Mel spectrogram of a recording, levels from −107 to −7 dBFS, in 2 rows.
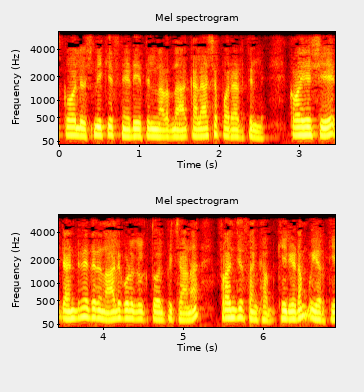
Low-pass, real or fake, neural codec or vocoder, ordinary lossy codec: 5.4 kHz; real; none; none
